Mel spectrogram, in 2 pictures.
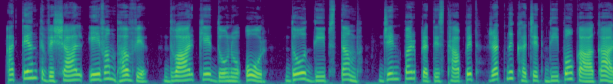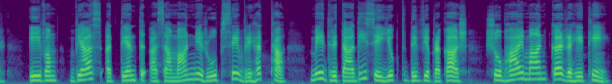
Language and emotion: Hindi, neutral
